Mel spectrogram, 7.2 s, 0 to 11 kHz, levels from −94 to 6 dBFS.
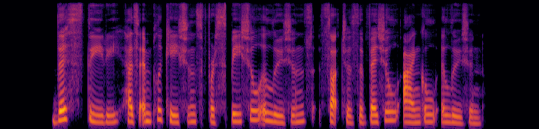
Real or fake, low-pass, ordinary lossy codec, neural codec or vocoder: real; 9.9 kHz; none; none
